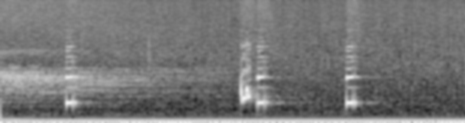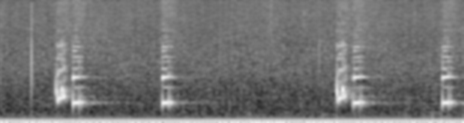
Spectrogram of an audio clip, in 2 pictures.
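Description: Stripped-down techno passage: a sustained deep bass hum under a throbbing low pulse, with sparse short clicky blips dotted over it.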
